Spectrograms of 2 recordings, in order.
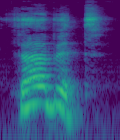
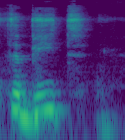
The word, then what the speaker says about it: Thabit: Thabit, not Thabit.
